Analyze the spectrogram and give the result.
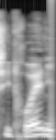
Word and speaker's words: Citroën: Ben oui, parce que comme on l'a dit tout à l'heure, Franck, sur Citroën, il n'y avait pas de E tréma, ce qui était difficile à prononcer. Donc effectivement, au lycée Condorcet, il a mis opportunément un tréma sur le E, puisque ça lui a donné ensuite une consonance beaucoup plus aisée.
